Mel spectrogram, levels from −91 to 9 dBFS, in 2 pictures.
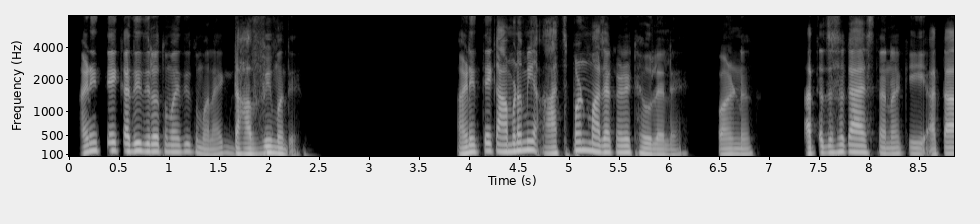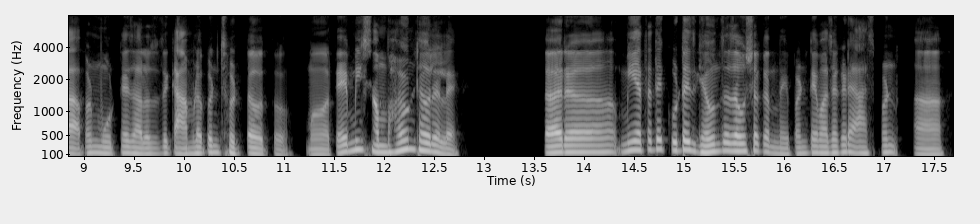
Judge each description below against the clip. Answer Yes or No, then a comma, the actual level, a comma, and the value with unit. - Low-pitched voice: Yes, low, 130 Hz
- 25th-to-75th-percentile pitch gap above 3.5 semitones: Yes, average, 5.1 semitones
